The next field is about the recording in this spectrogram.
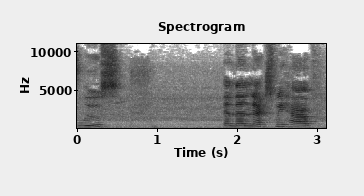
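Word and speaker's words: Luz: so that's basically loose it's l-u-z for anyone who wants to know how to spell it because i actually do not know how to spell her name for like the longest time yes so that's how you say it it's loose and then next we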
